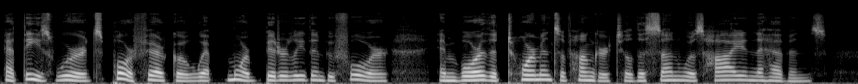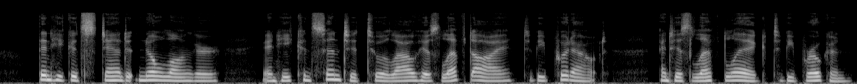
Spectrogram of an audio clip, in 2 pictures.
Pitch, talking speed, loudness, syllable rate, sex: 180 Hz, 175 wpm, -19 LUFS, 4.3 syllables/s, female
